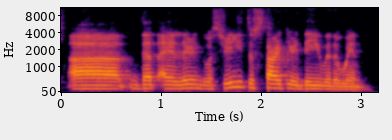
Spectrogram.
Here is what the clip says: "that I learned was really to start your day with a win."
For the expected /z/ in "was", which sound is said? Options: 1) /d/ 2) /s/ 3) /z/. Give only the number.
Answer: 2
